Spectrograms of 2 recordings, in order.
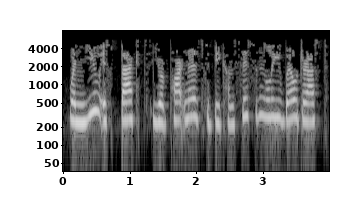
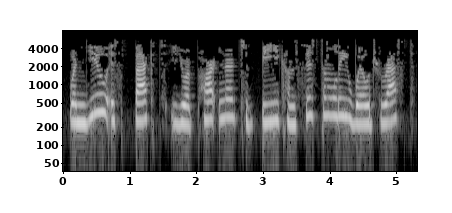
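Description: First: It is read at a faster, normal pace. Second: It is read at a slower pace.

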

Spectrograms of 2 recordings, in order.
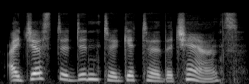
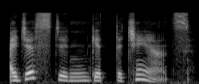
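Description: First: The words are broken apart with hesitations between them. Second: The words flow together smoothly without breaks.

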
